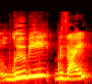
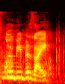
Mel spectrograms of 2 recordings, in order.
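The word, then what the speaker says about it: loubieh bi zeit: So luby bezite is how I pronounce it.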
